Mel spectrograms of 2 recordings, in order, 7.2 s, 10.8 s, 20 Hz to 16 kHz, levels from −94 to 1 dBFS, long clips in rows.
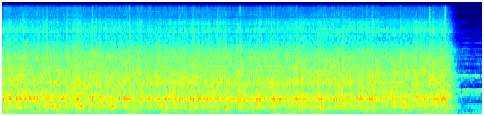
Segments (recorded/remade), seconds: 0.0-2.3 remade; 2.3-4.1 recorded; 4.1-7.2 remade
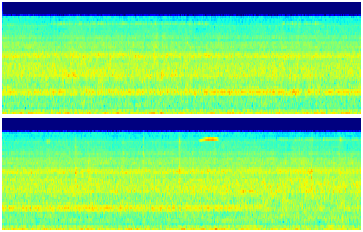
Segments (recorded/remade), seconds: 0.0-0.7 recorded; 0.7-3.1 remade; 3.1-4.2 recorded; 4.2-4.8 remade; 4.8-9.3 recorded; 9.3-10.8 remade

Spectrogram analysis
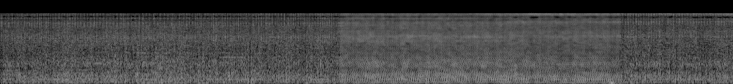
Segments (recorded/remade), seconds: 0.0-3.4 recorded; 3.4-6.2 remade; 6.2-7.3 recorded

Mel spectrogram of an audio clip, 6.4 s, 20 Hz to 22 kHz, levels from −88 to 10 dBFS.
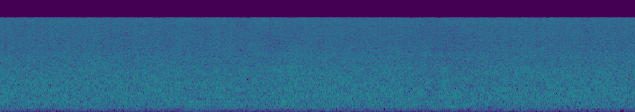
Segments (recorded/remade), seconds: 0.0-1.8 recorded; 1.8-3.0 remade; 3.0-4.2 recorded; 4.2-4.7 remade; 4.7-6.4 recorded

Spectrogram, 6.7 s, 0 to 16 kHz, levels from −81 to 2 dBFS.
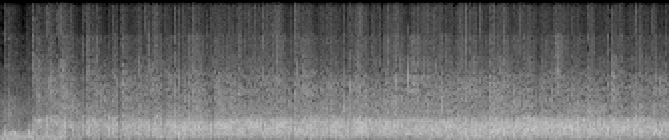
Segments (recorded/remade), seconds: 0.0-2.4 recorded; 2.4-3.3 remade; 3.3-6.7 recorded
